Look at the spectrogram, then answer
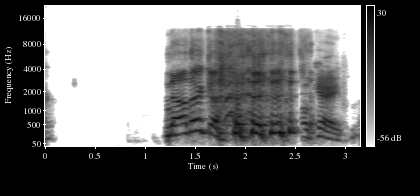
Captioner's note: laughs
